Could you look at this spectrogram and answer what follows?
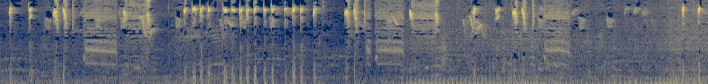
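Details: Pin-tailed parrotfinch song made of sharp, very high-pitched clicks and tinkling chirps in fast trains, pausing briefly between bursts, over a faint low hum.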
